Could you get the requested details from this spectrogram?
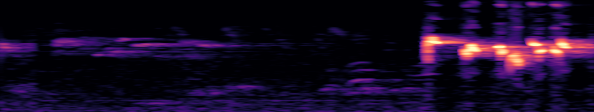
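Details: Bulbul song: after near silence, a single loud, rich warbled phrase of about one second, with quick slurred whistled notes rising and falling before a drawn-out ending.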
